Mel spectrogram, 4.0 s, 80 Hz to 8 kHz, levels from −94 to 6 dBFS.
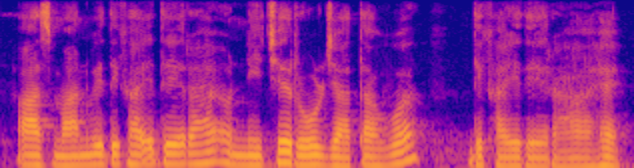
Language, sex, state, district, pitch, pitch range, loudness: Hindi, male, Uttar Pradesh, Lalitpur, 120 Hz, 110-130 Hz, -18 LUFS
